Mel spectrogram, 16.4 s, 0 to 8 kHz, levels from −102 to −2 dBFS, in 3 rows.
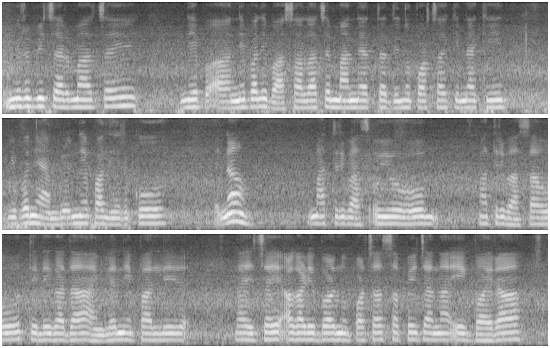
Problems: constant background noise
